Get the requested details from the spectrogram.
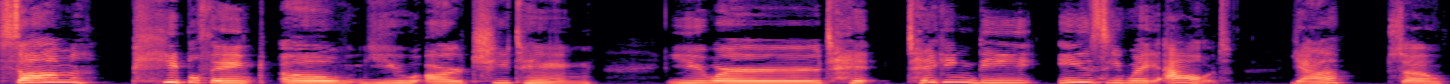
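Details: Adult woman who stutters, speaking conversationally on her stuttering podcast; stuttering.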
